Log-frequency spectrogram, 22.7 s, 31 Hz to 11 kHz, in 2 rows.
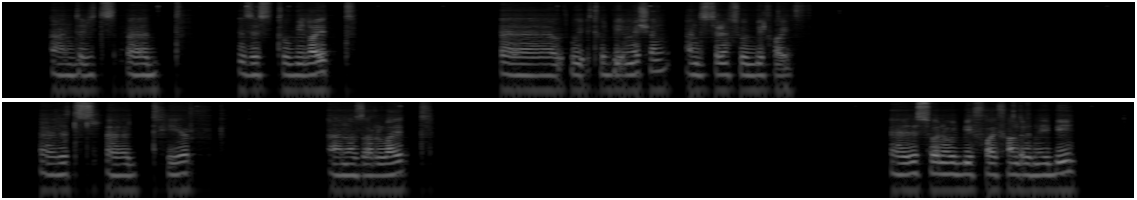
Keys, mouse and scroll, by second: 1.2 scroll up 4, 1.5 alt+shift+middle drag, 1.9 ctrl+alt+middle drag, 2.4 click, 2.9 click, 3.7 click, 4.4-5.6 drag, 6.4-7.9 drag, 8.9 click, 10.9 scroll down 3, 11.0 alt+shift+middle drag, 12.0 KP_1, 12.7 scroll down 1, 13.2 shift+right click, 13.7 shift+a, 16.3 r, 17.1 click, 17.3-17.9 scroll down 1, 17.9 scroll down 1, 17.9 g, 19.1 click, 19.8-21.4 drag, 21.1 0, 22.2-22.6 drag.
